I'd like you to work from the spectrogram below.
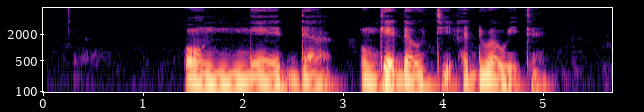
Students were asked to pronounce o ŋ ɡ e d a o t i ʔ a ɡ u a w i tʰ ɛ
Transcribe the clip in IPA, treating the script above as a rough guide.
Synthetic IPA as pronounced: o ŋ ɡ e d a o t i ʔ a d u a w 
